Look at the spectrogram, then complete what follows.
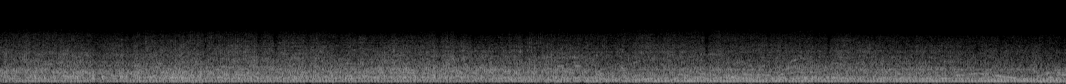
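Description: Helicopters flying overhead: a steady drone of engine and rotor noise.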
